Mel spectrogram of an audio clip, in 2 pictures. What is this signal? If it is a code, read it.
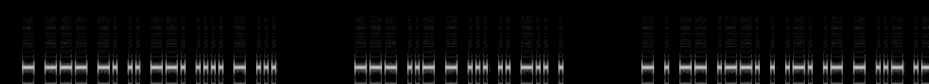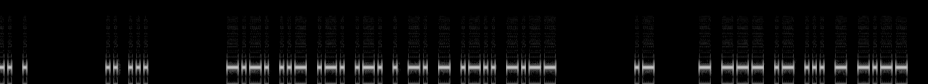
Morse code, heard as a keyed tone, about 32 wpm, 800 Hz. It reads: TONIGHTS OUTSIDE TEMPERATURE IS CURRENTLY A TOASTY
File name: Weather Sets / Weather Sets-mp3s / Weather 5 12 @30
